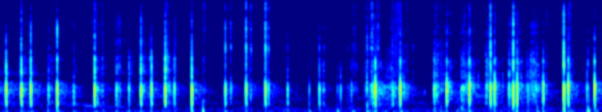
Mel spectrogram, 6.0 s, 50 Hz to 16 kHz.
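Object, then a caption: Plastic hairbrush. A pink plastic brush with a hollow shell and plastic bristles is turned in the hands while long nails tap its back and scratch across the bristles. The result is a rapid, uneven series of dry, hollow clicks centered around 750 Hz, each with bright edges and almost no ring, over a soft scratchy rustle.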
